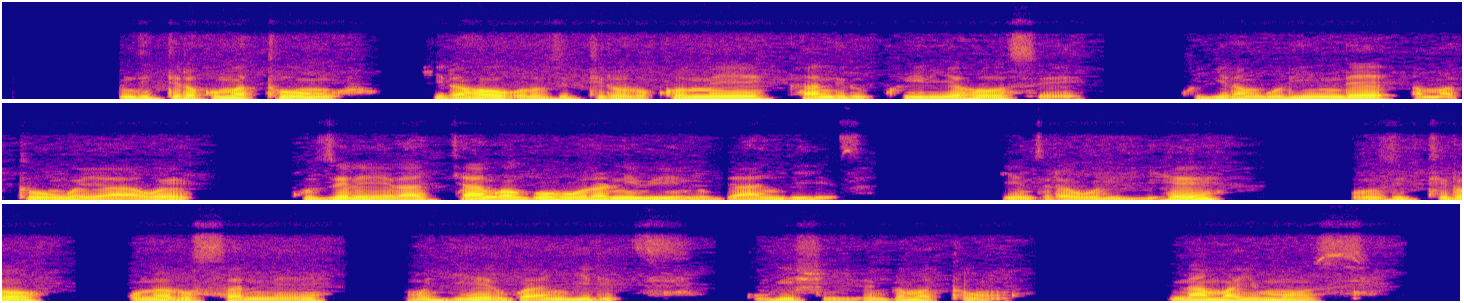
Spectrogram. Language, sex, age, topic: Kinyarwanda, male, 25-35, finance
